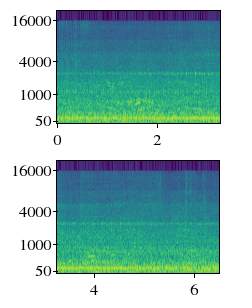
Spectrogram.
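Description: Large truck's engine idling with a steady low hum, a thin steady high tone above it.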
